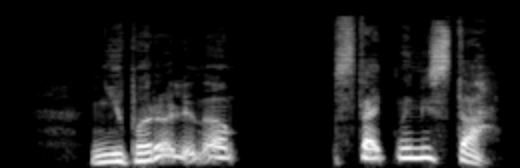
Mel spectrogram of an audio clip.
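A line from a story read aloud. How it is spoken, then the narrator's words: Timid question. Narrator (Russian): спросил робко Шарбанель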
